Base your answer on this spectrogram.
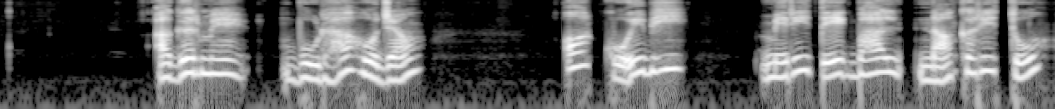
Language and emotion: Urdu, fearful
